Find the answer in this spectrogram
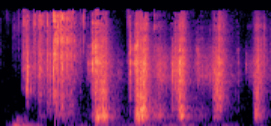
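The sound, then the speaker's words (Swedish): Crunchy bites of large ridged, chanterelle-flavoured potato chips being chewed, with a run of loud, crackly crunch bursts repeating in an uneven rhythm and no talking over them. “Stora räfflade. Ser typ ut som grillchips. Så att det är stort chips. Ja, men jag älskar stora chips.”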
